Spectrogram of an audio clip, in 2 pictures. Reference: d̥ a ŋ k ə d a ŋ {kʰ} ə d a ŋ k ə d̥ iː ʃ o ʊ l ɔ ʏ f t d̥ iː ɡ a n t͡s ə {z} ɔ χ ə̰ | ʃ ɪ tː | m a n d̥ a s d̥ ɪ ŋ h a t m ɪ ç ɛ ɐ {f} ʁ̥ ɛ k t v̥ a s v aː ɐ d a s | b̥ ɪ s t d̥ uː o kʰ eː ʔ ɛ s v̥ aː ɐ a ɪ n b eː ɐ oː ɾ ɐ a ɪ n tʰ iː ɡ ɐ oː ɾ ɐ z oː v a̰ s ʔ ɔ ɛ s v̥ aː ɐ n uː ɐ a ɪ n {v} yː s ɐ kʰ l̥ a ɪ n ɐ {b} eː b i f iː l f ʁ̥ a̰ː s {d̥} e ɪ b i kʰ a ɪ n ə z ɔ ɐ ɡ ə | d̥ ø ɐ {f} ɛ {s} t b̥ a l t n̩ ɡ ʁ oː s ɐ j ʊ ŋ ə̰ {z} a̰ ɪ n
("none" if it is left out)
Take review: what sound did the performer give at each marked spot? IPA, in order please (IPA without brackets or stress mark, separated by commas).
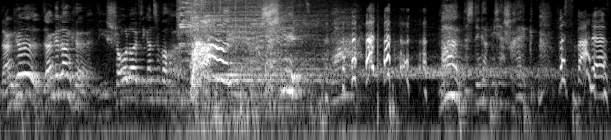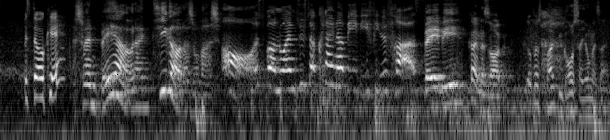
k, v, ʃ, z, b, b̥, f, s, z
